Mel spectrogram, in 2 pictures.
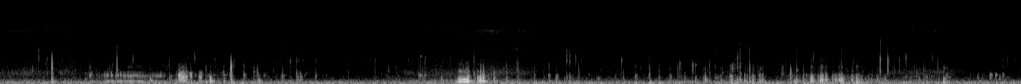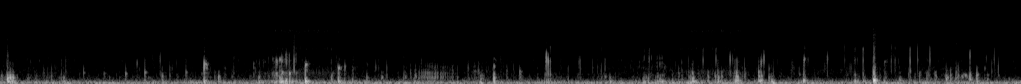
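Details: Low gurgling and rumbling from the abdomen with faint, soft snoring breaths in the background: bowel sounds (borborygmi) from digestion.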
